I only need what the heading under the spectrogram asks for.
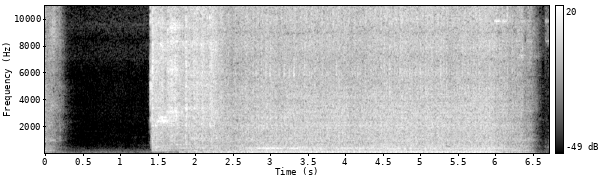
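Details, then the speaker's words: GY6 scooter after replacing the faulty old starter motor with a new one: quick crank well under a second, catches and settles into a steady idle with no throttle given. Electric starter issue fixed. "Well guys, I think the electric starter issue is officially fixed."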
